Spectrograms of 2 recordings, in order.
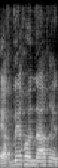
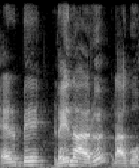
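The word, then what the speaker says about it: Hervé Renard: 아무래도 최근에 많은 분들이 에르베 르나르에 대해서 검색도 많이 하고 많은 정보들을 이제 찾고 있는데 에르베 르나르는 일단 원어민 발음으로 에르베 르나르, 한국에서는 에르베 르나르 혹은 에르베 레나르라고 하더라고요. 원어민 발음으로는 에르베 르나르.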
